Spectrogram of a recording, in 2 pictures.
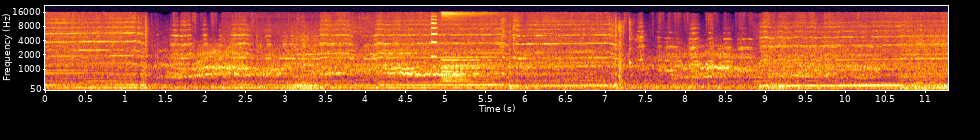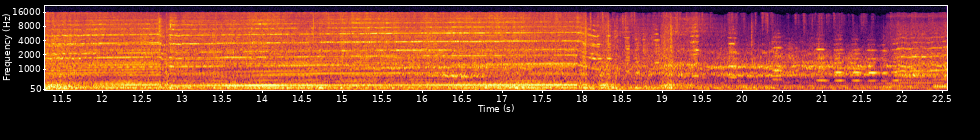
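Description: A race car engine in GT Sport revs hard under short-shifted gear changes, steady high engine whine dropping in pitch at each shift, with tyre squeal and clattering bursts between, loud and continuous throughout.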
